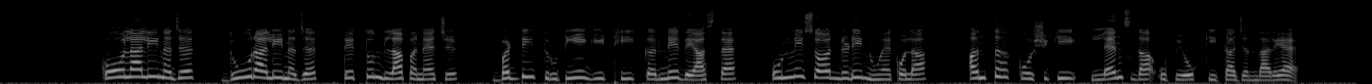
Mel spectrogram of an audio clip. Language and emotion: Dogri, neutral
